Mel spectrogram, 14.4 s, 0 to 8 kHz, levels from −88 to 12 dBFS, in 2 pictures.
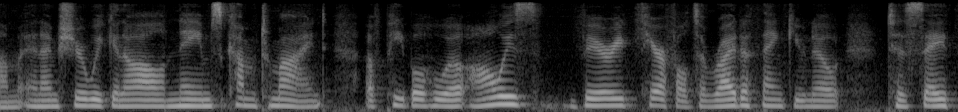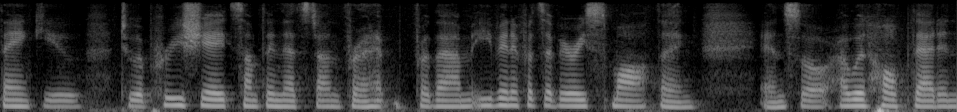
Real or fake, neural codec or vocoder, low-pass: fake; codec, 16 kHz, 0.5 kbps, X-Codec, WavLM features, trained on Multilingual LibriSpeech; 7.2 kHz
